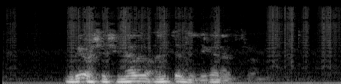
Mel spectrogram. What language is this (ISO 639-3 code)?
spa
